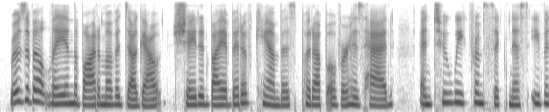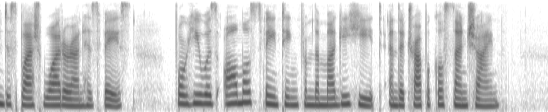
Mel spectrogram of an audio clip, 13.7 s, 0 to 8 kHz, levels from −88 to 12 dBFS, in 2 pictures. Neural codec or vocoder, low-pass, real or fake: none; 7.2 kHz; real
